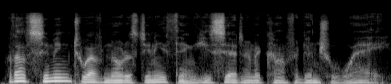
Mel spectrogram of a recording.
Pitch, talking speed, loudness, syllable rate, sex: 95 Hz, 185 wpm, -20 LUFS, 5.6 syllables/s, male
